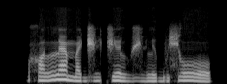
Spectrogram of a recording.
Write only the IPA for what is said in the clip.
x ɒ lː æ m æ d͡ʒ e̤ t͡ʃ e l ṳ ʒ e̤ l i b u ɕ oː

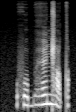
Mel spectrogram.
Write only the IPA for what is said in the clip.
f o bʱ ɛ ŋ͡ǁ ə tˤ

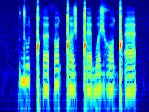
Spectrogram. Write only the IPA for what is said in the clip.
d u˥˨ ǃʰ ɜ˩ θ ɔ˥˨ ǃ ɜ˨˦ ʒ ǃ ɛ˩ b ʌ˥˨ ʒ ɣ ɔ˨˦ ǃʼ æ˨˦

